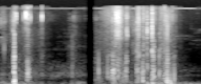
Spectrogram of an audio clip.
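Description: Handling noise: short rustles and clicks as the camera and a paper spiral notebook are moved, then a brief gap and a second stretch of rustling.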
